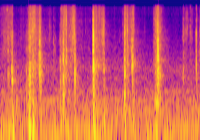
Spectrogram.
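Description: A deck of tarot cards being shuffled by hand: about a dozen quick, irregular clicks and slaps of card edges against each other.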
